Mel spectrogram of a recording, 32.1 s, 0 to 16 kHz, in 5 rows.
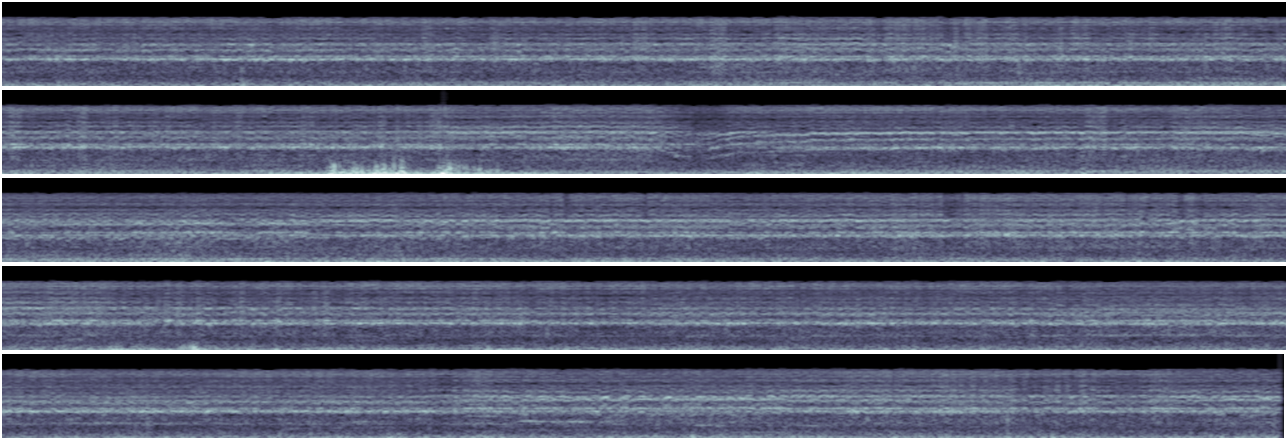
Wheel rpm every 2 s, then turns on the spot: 160, 160, 160, 160, 150, 140, 150, 160, 160, 160, 160, 160, 160, 160, 160, 160.
none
